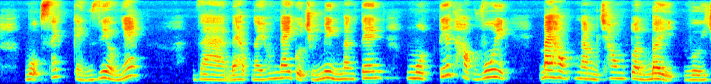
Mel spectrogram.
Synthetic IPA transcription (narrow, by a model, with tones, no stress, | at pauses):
ɓo̰˧˨sa˦˥jk̟̚ka˨˦jŋ̟zi˨˩əwɲɛ˦˥t̚ | vaː˨˩ɓaː˨˩jhɦɔ˨˩wk͡p̚ŋa˨˩jɦo˧mna˧jku˧˩ət͡ɕʊ˨˦ŋmï˨˩ŋ̟maː˧ŋt̪e˧n | mo˨˩t̚t̪i˦˥ət̚hɔ˨˩wk͡p̚vu˧j | ɓaː˧˩jɦa˨˩wk͡p̚na˨˩mt͡ɕɔ˧wŋ͡mt̪wə˨˩nɓə˧˩jvəː˨˦j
